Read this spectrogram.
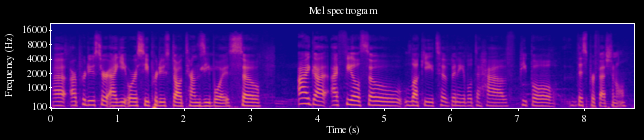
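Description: A woman's voice: on the low side, normal speed, smooth. A woman film director answering interview questions in an earnest, enthusiastic way, with frequent fillers.

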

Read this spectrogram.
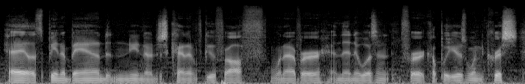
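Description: A man's voice: low-pitched, little pitch movement, a little fast, fairly bright tone, slight background noise. A young man who sings in a punk band, answering interview questions in a rambling, casual way with lots of fillers. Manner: rambling, many fillers and restarts. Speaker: lead vocalist and guitarist of a punk band.

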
